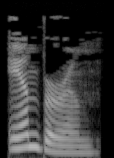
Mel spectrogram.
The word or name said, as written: amberam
